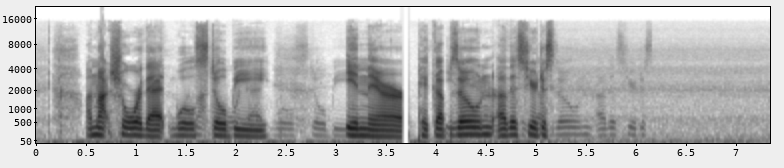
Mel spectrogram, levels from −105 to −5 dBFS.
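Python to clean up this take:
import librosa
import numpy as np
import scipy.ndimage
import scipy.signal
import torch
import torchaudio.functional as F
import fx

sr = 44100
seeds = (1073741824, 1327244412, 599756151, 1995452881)

y = fx.fix_declip(x, sr, threshold_db=-5.0)
y = fx.fix_ambience(y, sr, seeds[0], print_start_s=6.19, print_end_s=6.69, start_s=3.66, end_s=3.73)
y = fx.fix_echo_inverse(y, sr, delay_ms=992, level_db=-23.0)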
